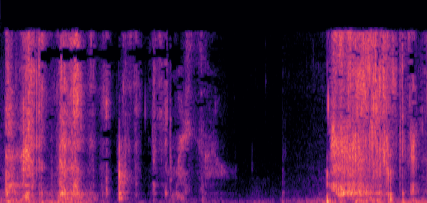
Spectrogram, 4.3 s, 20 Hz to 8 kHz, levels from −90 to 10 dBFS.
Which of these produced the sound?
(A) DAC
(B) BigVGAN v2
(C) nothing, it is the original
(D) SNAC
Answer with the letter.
C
